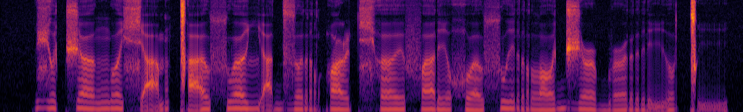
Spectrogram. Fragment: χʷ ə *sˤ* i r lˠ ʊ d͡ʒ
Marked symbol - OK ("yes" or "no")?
no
